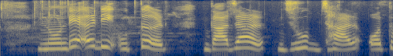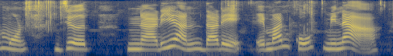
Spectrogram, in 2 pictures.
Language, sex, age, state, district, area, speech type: Santali, female, 18-30, West Bengal, Malda, rural, read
